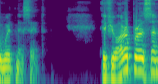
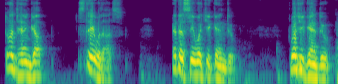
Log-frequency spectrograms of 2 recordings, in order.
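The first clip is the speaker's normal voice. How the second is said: usual speaking voice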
